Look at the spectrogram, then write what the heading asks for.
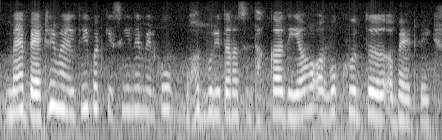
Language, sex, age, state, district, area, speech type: Urdu, female, 30-45, Delhi, North East Delhi, urban, spontaneous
